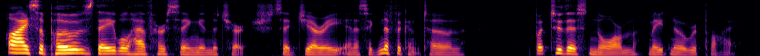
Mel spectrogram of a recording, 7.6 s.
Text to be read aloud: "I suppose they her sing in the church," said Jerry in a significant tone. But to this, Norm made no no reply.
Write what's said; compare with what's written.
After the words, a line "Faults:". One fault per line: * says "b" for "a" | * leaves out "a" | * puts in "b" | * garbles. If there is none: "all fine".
"I suppose they will have her sing in the church," said Jerry in a significant tone. But to this, Norm made no reply.
Faults:
* puts in "will have"
* leaves out "no"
